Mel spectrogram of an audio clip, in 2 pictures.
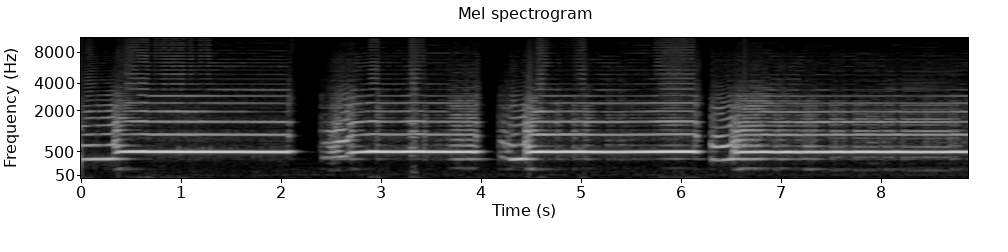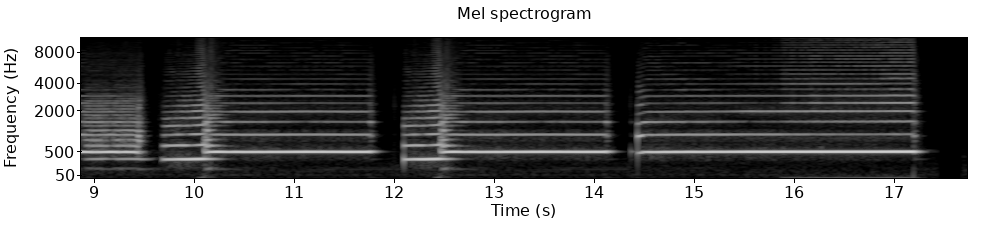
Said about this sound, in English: the sound of the shofar really inspires me. My, my spirit jumps when I hear the shofar.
